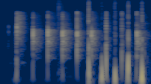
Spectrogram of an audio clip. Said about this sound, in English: You want to clap with me?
